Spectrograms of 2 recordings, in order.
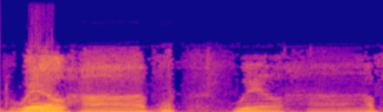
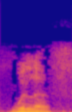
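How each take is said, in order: First: WILL HAVE slow and drawn out, both words stressed; over-emphasized full form. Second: WILL HAVE squeezed short and unstressed, run together; reduced weak form. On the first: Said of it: "we don't emphasize these words". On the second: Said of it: "shorter and softer, quieter". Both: Shown as a demonstration.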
